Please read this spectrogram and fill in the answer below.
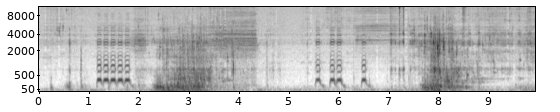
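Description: Underwater metal detector beeping in quick runs of short, same-pitch beeps, five about a second in and four more around the middle, signalling a metal target. Twice in between, a diver's regulator exhalation sends out a loud rush of bubbles.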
